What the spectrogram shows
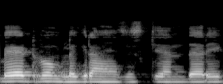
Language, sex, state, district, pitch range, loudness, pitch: Hindi, male, Rajasthan, Barmer, 120-135 Hz, -16 LUFS, 125 Hz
